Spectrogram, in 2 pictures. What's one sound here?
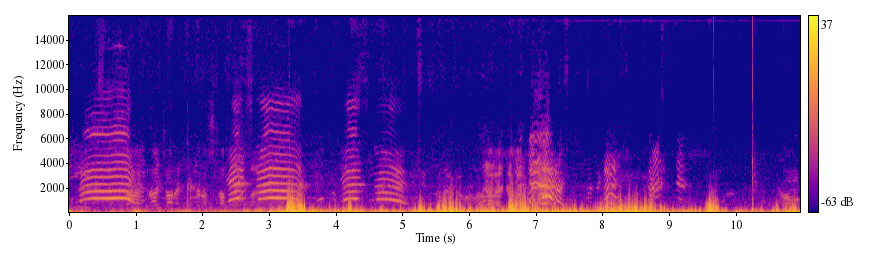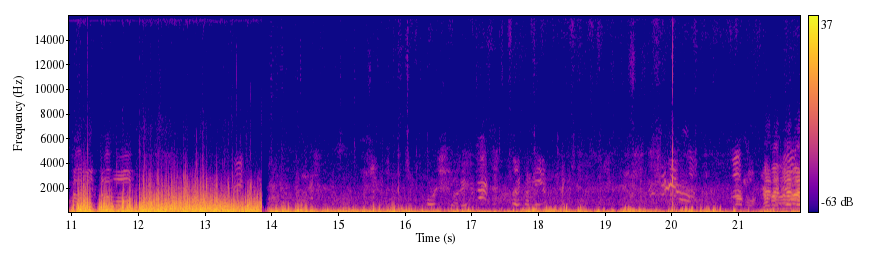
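Young children shout and call out across an open field.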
